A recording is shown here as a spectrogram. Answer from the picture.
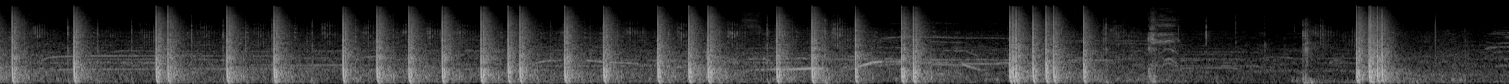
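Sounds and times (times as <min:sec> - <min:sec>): fireworks bangs: 0:00.0 - 0:12.2, 0:12.9 - 0:14.9
faint whistling tones: 0:08.6 - 0:10.8.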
